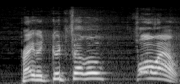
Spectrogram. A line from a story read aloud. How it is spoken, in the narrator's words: he barked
